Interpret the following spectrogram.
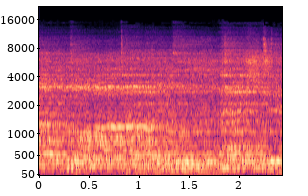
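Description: Voices singing a slow song with instrumental accompaniment, the notes held steady.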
